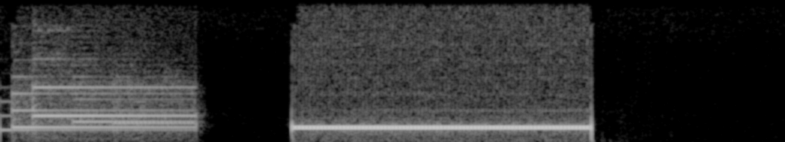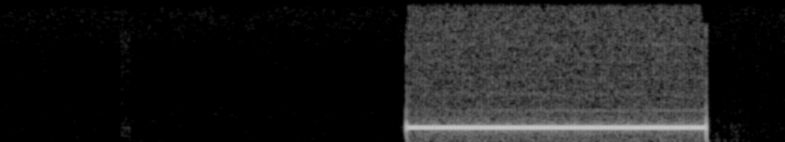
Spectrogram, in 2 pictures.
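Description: A telephone ringback tone plays while a call is being transferred to another department. A brief multi-tone chirp comes first, then two steady, even-pitched tones of about two seconds each, separated by a long silence.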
